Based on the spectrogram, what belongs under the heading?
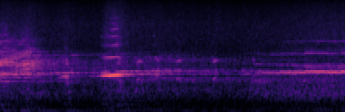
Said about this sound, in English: The wild bugling of the Olympic elk. A large bull elk tosses its head back. Soon the mountains echo and re-echo.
